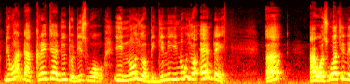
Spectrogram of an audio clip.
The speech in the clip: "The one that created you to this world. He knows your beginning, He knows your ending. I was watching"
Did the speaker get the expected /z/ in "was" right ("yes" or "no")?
no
